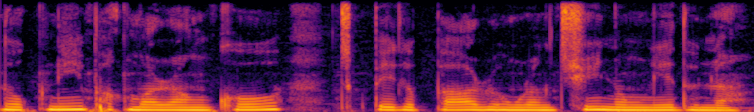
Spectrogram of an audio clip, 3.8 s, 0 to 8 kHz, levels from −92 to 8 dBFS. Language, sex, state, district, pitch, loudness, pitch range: Garo, female, Meghalaya, North Garo Hills, 190 Hz, -11 LUFS, 180-200 Hz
